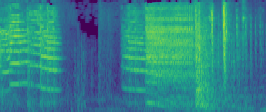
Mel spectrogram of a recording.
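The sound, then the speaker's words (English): The door of a large blue box creaks on its hinges in two drawn-out squeals, then swings shut with a single solid thunk. No one speaks. “It's a large blue box. It's got a door. You think we hide? Okay, we hide.”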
